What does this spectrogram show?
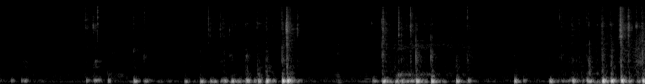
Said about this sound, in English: tonight, Peter Cullen will be replaced by keyboard typing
